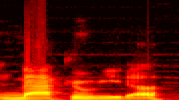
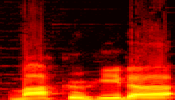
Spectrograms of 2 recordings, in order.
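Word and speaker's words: Makuhita: it I pronounce it macarita like a lot of people say makuhida I say makarita why would you do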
